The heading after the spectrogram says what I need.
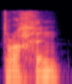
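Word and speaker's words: dragan: So as we saw earlier, sagu eventually became saw, and the word D-R-A-G-A-N, pronounced drachen, it eventually became draw, D-R-A-W, and L-A-G-U, pronounced lahu, became law, L-A-W.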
